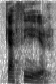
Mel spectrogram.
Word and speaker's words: كثير: Under tha here we're having this is called kasra, and that's why we're pronouncing كثير. Again, the letter after tha here, it's called ya, and it's responsible for elongating the sound of tha, of kasra here.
